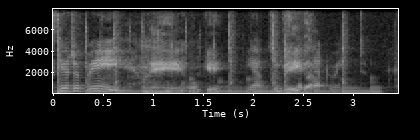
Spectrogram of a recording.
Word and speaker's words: Goedra Bey Yi: Gedabei or Gedamabe? It's Gedabei.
